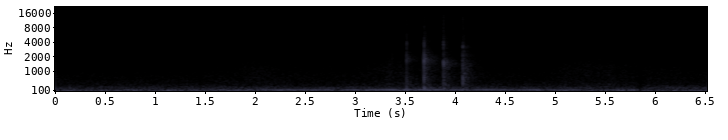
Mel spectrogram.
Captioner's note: claps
